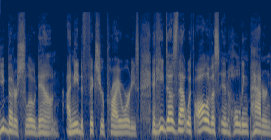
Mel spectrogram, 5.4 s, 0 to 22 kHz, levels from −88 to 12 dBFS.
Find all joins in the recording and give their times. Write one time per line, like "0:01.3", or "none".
0:01.2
